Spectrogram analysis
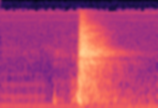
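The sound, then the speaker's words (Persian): A single sneeze: a faint intake of breath, then one sharp, loud burst that trails off quickly, with no talk around it. “هرچه جنگیدیم که عطسه نیاد نشد دیگه”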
